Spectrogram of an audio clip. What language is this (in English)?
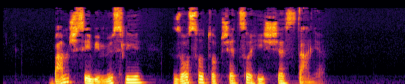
Upper Sorbian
